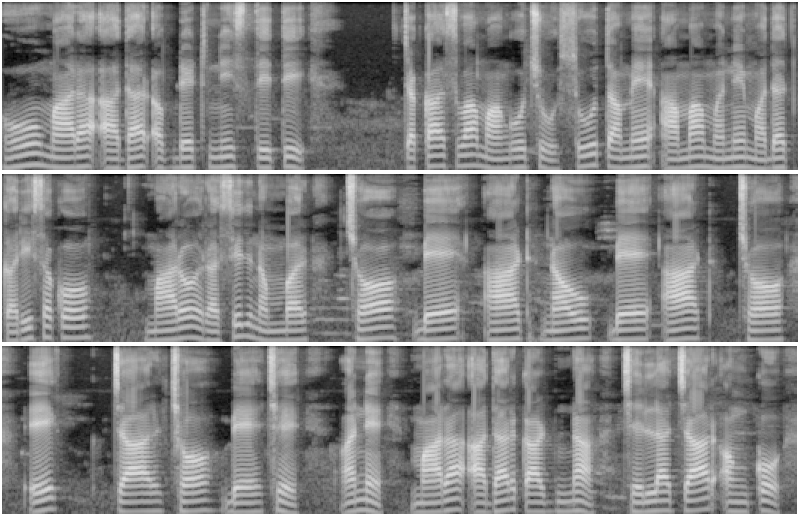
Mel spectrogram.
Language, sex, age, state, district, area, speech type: Gujarati, male, 18-30, Gujarat, Ahmedabad, urban, read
